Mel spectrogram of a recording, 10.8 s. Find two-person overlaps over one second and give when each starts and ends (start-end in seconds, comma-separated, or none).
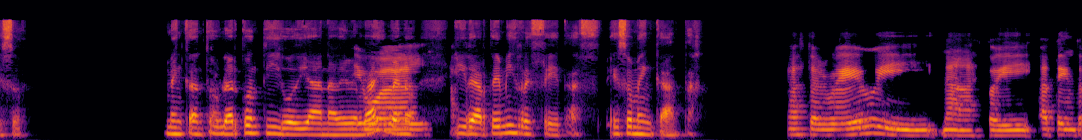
3.5-4.8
